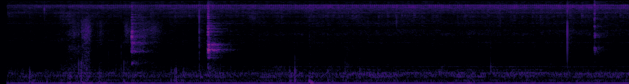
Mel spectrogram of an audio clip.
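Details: Two-year-old Atlant refrigerator, constantly creaking, crackling and clicking whenever the compressor runs since new, nothing done under warranty: low steady compressor hum with irregular sharp clicks and faint cracks every second or two; source unidentified.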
